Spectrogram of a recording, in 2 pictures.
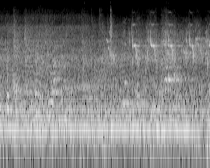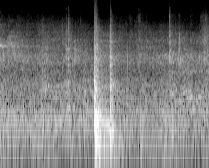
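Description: A car door slammed shut about six seconds in, one loud sudden thud, over faint murmured voices and a steady hum that stops about halfway.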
